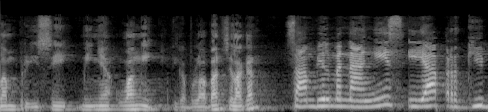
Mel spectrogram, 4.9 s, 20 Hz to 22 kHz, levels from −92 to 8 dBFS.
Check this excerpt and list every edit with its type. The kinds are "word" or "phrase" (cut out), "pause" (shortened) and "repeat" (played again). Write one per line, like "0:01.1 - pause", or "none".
0:02.8 - pause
